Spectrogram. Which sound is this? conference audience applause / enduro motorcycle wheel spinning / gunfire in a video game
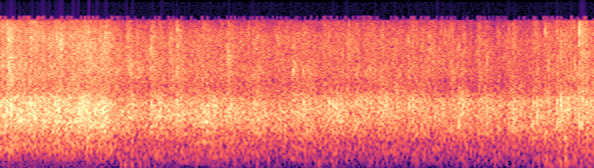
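conference audience applause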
